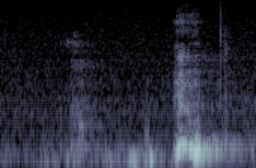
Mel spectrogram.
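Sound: throat clearing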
